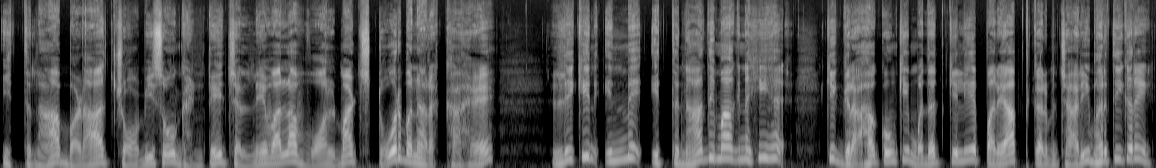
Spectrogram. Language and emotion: Hindi, disgusted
